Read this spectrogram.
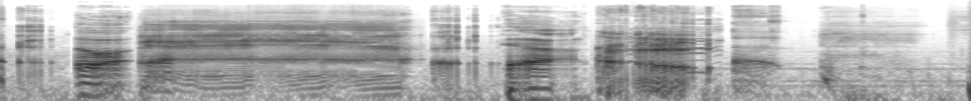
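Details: Repeated burping: several loud, long, voiced belches in succession, some drawn out for seconds.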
